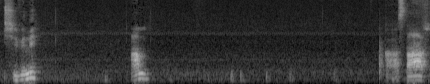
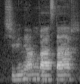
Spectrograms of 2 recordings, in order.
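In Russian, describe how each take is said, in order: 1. Слова произносятся отдельно, без связующего g. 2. Произнесено быстро и слитно, с озвончённым звуком g.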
